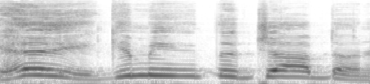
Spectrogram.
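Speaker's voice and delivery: high, drawn-out "hey" in a put-on voice; mock movie tough guy. Mocking the actor's role in the trailer, high put-on pushy voice. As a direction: ham up an actor's pushy catchphrase, slowly. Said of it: "it suits him to be like".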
